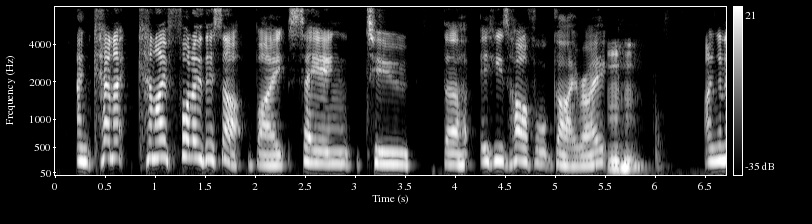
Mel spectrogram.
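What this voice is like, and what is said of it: Usual voice. Nothing is said of it.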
